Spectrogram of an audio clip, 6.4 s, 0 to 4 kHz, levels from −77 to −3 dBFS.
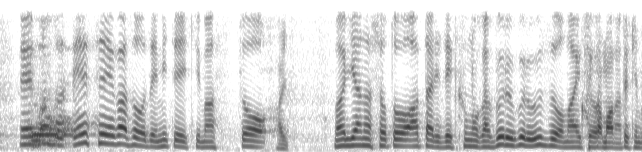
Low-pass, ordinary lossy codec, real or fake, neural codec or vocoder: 3.6 kHz; none; fake; autoencoder, 48 kHz, 32 numbers a frame, DAC-VAE, trained on Japanese speech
